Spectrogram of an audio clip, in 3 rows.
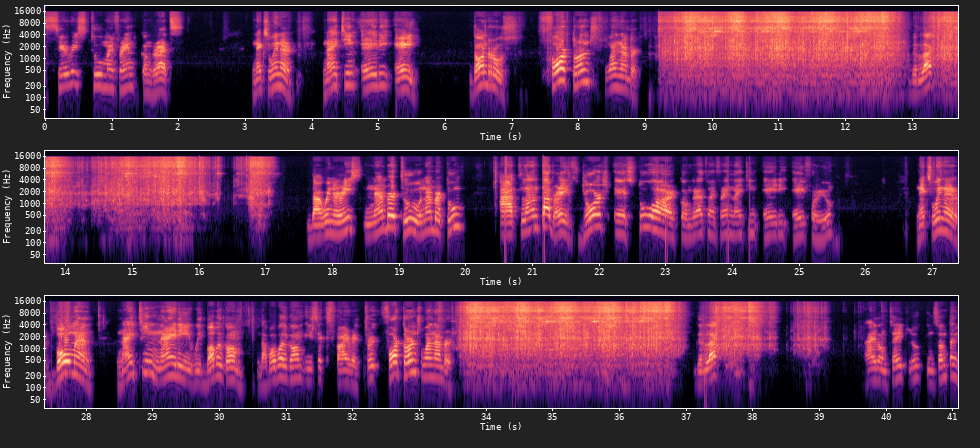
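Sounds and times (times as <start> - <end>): balls rattling in bingo cage: 9.2 - 17.2, 33.5 - 39.7.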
